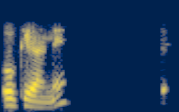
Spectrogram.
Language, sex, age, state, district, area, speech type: Telugu, female, 18-30, Telangana, Hyderabad, rural, conversation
